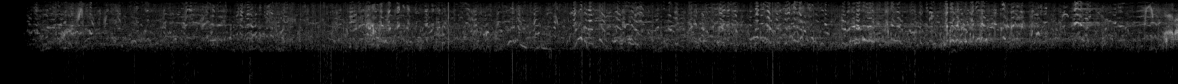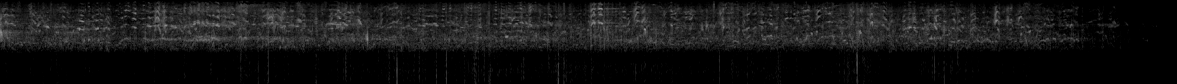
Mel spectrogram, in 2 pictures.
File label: Rats Ambience - Many Rats Sewage, Twittering, Fast Moving; Hollywood Edge; sound designer's toolkit v2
